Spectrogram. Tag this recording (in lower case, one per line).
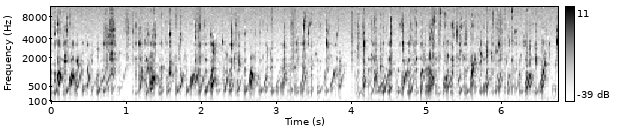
water
liquid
